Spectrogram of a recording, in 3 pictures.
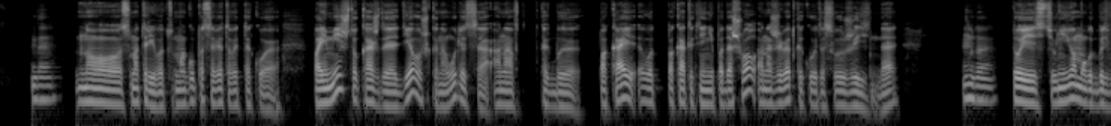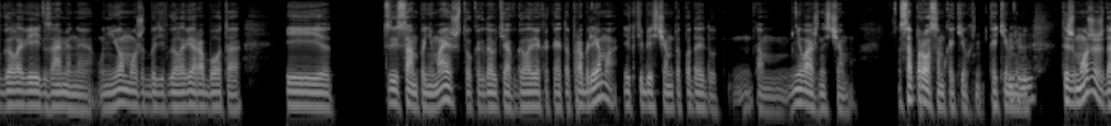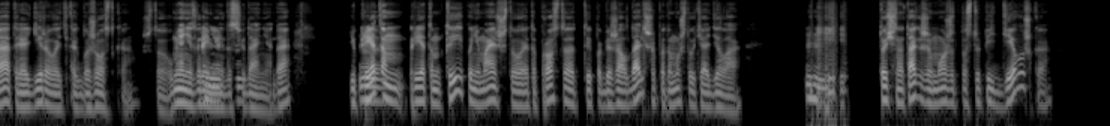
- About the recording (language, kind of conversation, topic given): Russian, advice, Как перестать бояться провала и начать больше рисковать?
- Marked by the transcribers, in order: none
